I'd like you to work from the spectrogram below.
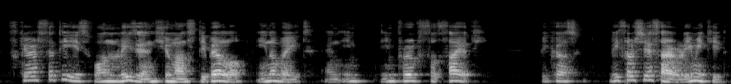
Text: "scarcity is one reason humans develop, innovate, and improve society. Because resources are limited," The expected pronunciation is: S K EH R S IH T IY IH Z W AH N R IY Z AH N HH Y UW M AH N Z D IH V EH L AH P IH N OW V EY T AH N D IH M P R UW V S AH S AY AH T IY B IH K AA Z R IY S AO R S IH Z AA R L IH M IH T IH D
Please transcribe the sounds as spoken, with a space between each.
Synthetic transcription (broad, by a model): S K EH R S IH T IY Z W AH N L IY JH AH N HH Y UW M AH N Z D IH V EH L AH P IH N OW V EY T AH N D IH M P R UW V S AH S AY AH T IY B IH K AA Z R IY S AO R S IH S AA R L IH M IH T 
